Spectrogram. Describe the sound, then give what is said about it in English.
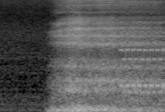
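After a brief hush, a classic red telephone with a big siren light on top, kept in the mayor's case, abruptly starts ringing, a loud, sustained, bright ring with steady layered tones that continues to the end. No one speaks. “Whose fucking phone is that?”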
